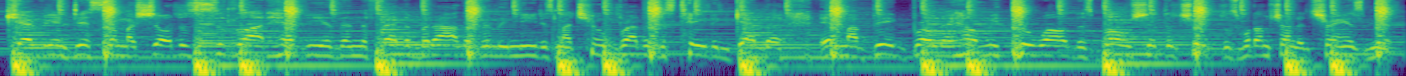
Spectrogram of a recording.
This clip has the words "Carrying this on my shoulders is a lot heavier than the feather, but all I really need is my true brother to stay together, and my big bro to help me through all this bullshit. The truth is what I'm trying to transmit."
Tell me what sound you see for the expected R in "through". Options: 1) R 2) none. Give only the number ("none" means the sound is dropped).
2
